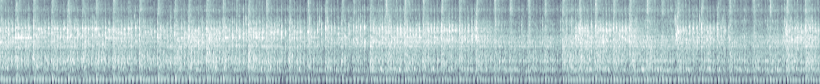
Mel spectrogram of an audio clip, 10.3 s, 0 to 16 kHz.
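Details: Vespa 100 smallframe two-stroke idling briskly with a fast, light metallic rattle over the exhaust, then cutting off; started after fitting a Parmakit race ignition with 1 kg flywheel weight; flywheel-area rattle, cause unknown.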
